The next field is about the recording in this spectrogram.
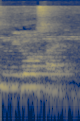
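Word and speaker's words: cnidocyte: ठीक है, लिखा देता हूं मैं इस नीरोसाइट, यहाँ पर भी सी साइलेंट है।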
